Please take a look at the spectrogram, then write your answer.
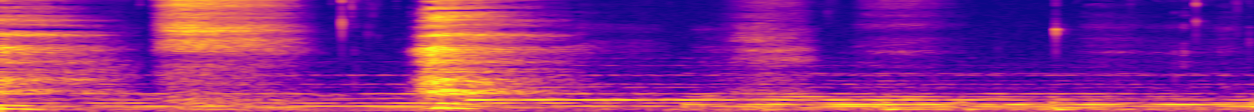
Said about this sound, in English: let's breathe fully into your body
